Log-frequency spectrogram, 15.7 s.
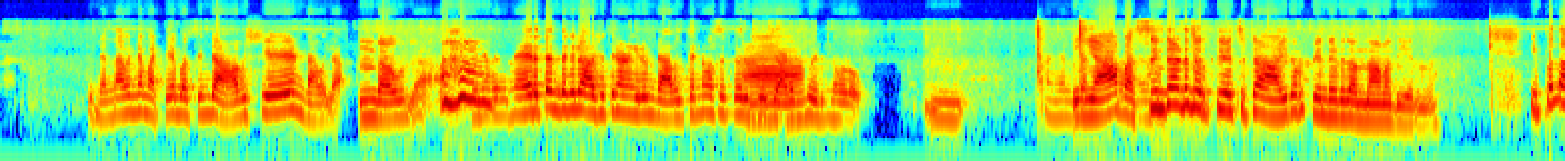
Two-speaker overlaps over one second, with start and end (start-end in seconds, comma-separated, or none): none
